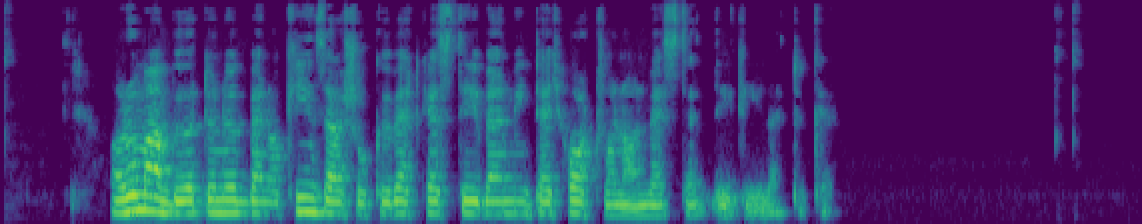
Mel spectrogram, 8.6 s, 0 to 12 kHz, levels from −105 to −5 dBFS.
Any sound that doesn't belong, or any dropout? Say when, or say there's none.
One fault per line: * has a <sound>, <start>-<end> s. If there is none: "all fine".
all fine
